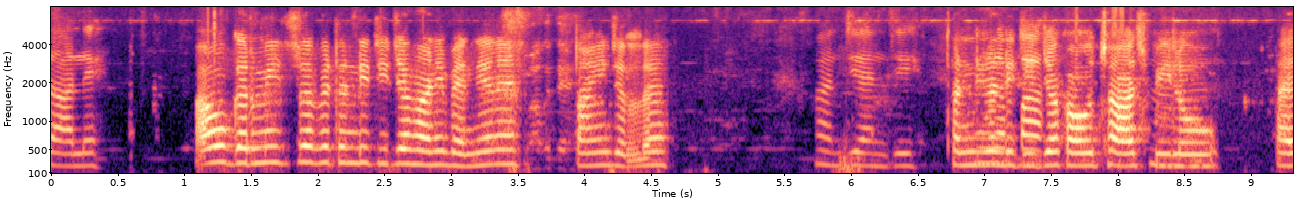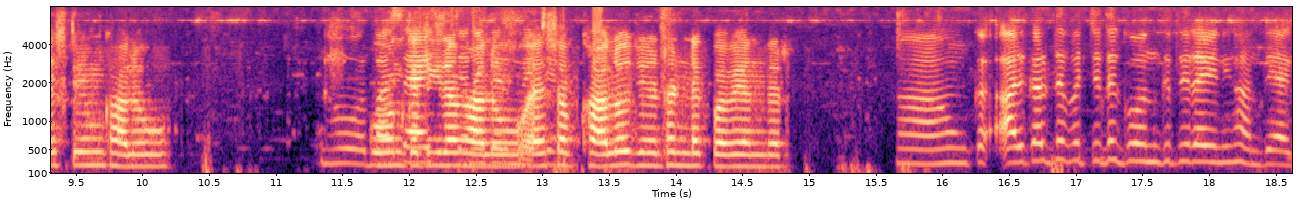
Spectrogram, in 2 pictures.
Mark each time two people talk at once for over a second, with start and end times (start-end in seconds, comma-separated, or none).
11.7-13.1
